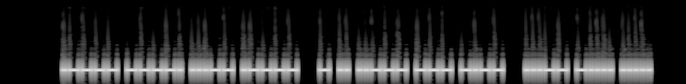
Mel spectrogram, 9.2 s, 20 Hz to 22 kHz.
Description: Morse code, heard as a keyed tone, about 28 wpm, 700 Hz. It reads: 1931 TI2OY 365
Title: Worked All Europe DX Contest - QTC Exchange - 28wpm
